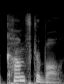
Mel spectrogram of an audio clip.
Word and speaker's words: comfortable: So for comfortable, it's dum da da.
